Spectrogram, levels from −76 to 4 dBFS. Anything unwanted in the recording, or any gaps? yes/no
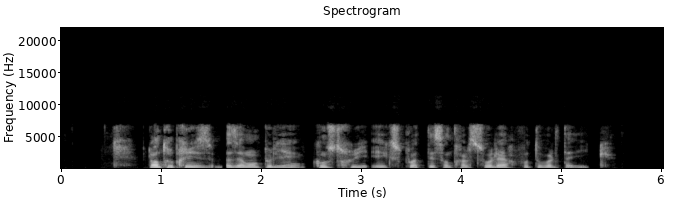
yes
